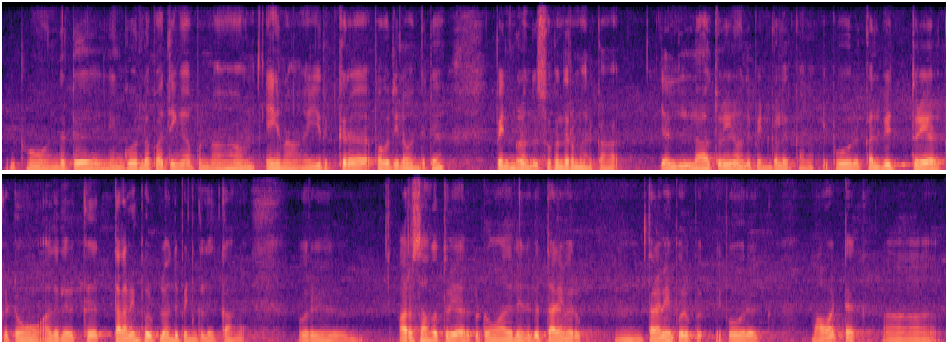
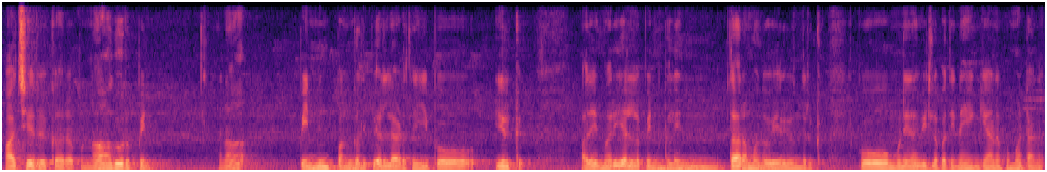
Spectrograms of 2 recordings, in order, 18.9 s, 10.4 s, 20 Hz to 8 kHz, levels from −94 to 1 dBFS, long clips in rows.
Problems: constant background noise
